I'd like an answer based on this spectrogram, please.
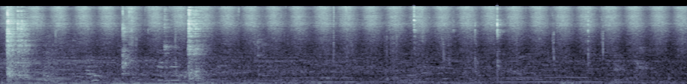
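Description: Close-up eating of noodles with a metal fork off a plate: a few short, sharp slurping or scraping bursts in the first three seconds, then quieter chewing with small clicks over a low steady hum.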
